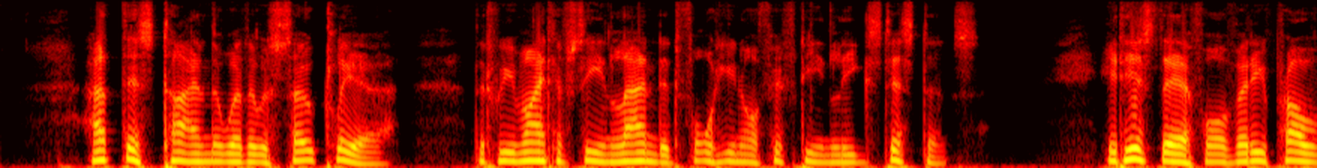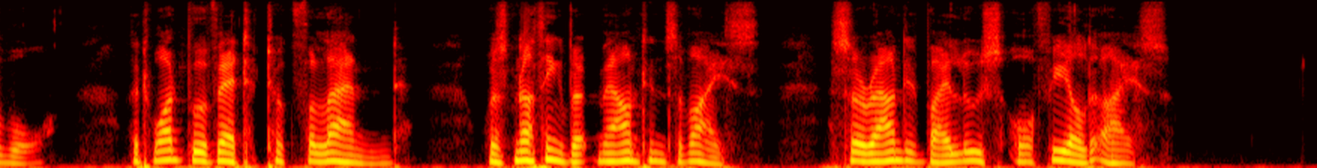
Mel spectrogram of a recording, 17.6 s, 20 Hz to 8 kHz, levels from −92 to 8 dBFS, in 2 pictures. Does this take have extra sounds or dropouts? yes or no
no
